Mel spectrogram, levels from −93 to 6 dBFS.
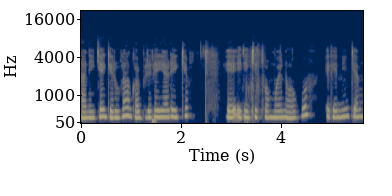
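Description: No technical faults can be heard anywhere in the recording.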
